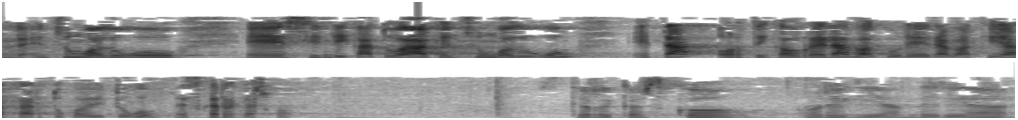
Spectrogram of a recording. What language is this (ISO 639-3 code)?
eus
